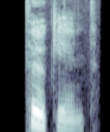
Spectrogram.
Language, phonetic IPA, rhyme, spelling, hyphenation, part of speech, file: Hungarian, [ˈføːkeːnt], -eːnt, főként, fő‧ként, adverb / noun, Hu-főként.ogg
- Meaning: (adverb) mainly, chiefly; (noun) essive-formal singular of fő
